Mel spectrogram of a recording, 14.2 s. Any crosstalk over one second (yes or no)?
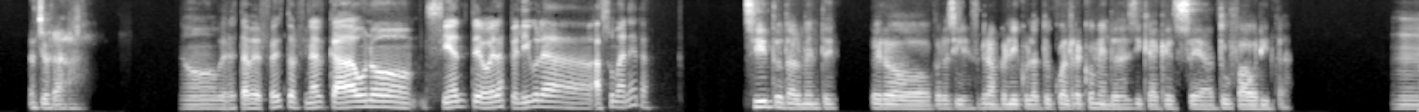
no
